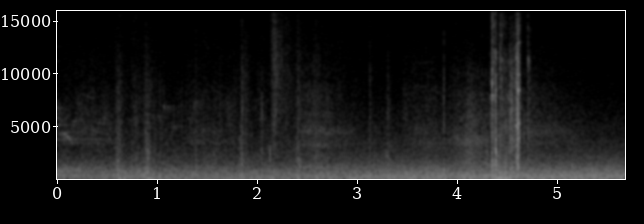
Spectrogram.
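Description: Footsteps crunch on gravel and dirt.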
